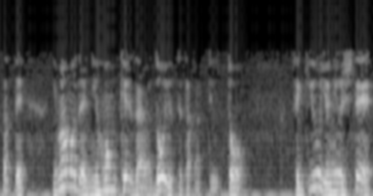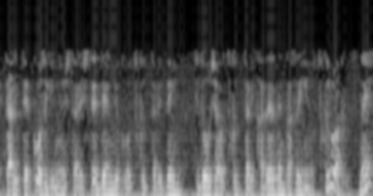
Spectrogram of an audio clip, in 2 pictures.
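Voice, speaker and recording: A man with a medium pitch talks at a fairly quick pace, his pitch swinging very widely. Noticeable background noise and audible room echo come through. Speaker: lecturer and commentator. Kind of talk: monologue lecture.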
